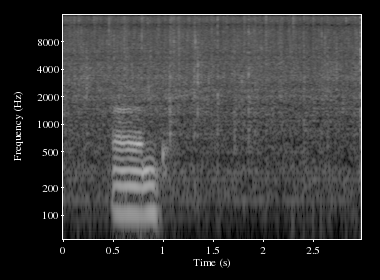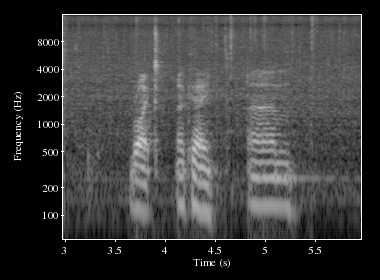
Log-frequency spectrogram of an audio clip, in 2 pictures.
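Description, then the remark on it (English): A steady crackling sizzle of food frying in a frying pan on the bottom right ring of the hob runs throughout, moderately loud, broken by a few brief tonal, voice-like sounds over the hiss. “I've got my frying pan on the bottom right ring.”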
